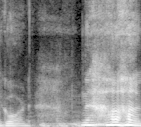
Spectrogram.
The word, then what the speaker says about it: गौड़: इट्स नॉट GOD गॉड, GAUD गॉड। गॉड जो है, अब मेरा प्रोनाउंसिएशन में ये गॉड जैसे सुनाई दे रहा होगा, बट गॉड इंग्लिश में लिखते हैं तो GAUD गॉड बन जाता है ये।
